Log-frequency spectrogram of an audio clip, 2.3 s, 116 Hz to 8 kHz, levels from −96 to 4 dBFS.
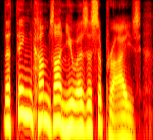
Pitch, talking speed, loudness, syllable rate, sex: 170 Hz, 210 wpm, -15 LUFS, 5.4 syllables/s, male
